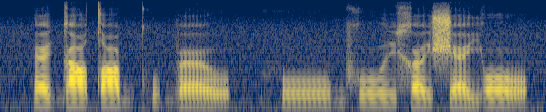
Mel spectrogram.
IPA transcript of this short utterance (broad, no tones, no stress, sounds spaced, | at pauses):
ɛ i̯ ɡ a u̯ tˤ uː b kʷʰ i b œ u̯ | h uː b x uː i̯ x œ i̯ ʃ ɛ j o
